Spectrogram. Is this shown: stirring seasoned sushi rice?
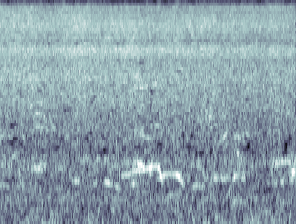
no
